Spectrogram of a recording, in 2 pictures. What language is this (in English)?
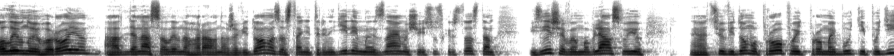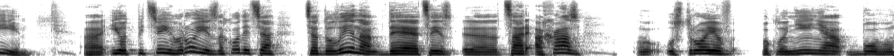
Ukrainian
